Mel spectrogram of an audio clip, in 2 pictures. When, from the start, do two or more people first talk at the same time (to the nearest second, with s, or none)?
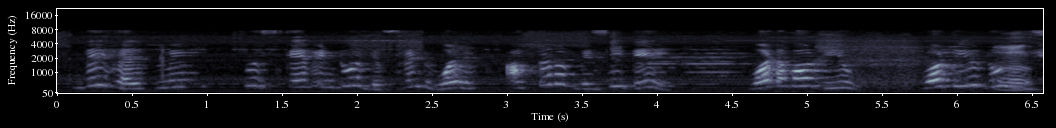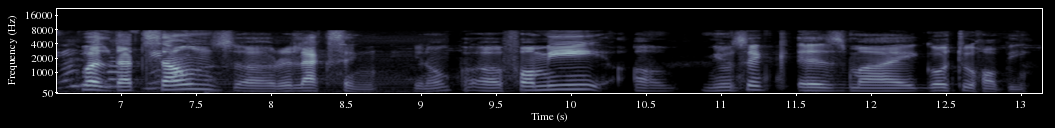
6 s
